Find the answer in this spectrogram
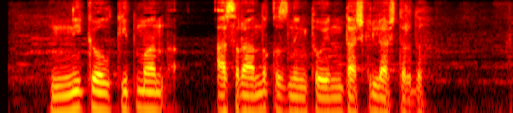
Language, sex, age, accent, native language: Uzbek, male, 25-34, Farg'ona, Uzbek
